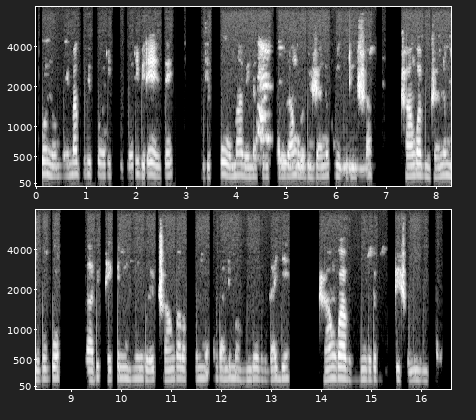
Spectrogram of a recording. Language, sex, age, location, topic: Kinyarwanda, female, 50+, Musanze, agriculture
